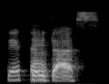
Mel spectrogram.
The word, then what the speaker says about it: tetas: Tetas. – You have to say it like the Spanish say it.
